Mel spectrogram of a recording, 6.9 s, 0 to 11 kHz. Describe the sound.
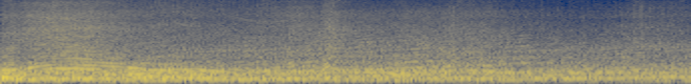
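Racing motorcycles, including a Kawasaki ZX6R 636 and a Triumph, pull away at the start of a road race. A loud, continuous engine roar rises in pitch over the first seconds, then settles into a dense, steady drone.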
